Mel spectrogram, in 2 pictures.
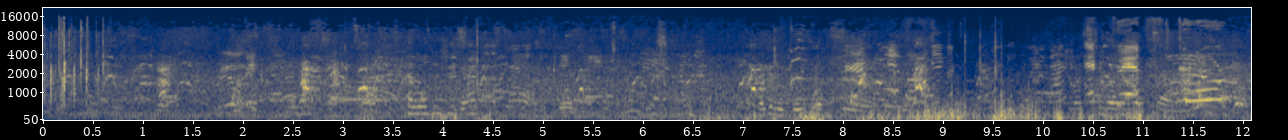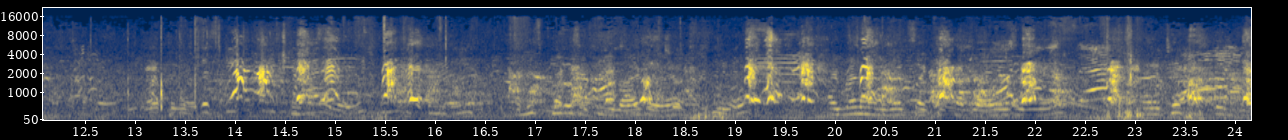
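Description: People chat nearby outdoors.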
